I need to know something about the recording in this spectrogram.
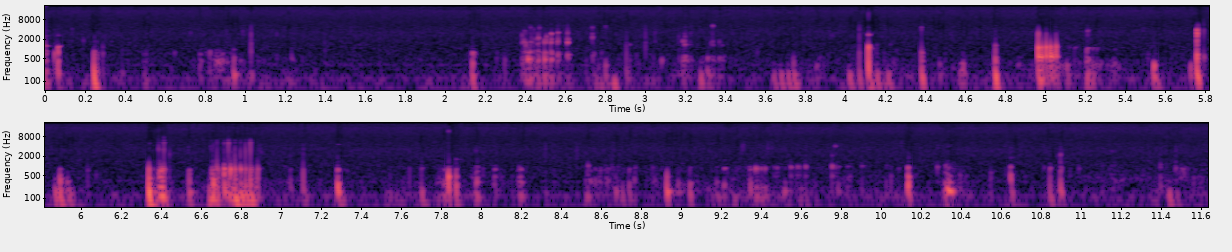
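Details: Return of stomach growls: irregular low gurgles, pops and rumbling growls from the belly; normal bowel sounds (borborygmi).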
